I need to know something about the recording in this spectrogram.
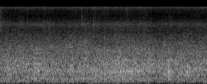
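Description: A steady, even hissing noise with no voice in it, the same background noise that runs under the talk before and after.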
